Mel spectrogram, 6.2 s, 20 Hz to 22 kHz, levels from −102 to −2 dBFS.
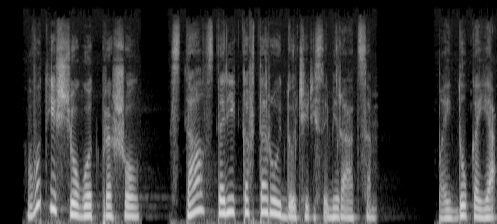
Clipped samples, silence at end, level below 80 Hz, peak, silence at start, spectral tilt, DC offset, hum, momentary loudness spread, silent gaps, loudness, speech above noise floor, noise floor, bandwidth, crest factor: under 0.1%; 0 s; -52 dBFS; -10 dBFS; 0.35 s; -6 dB/octave; under 0.1%; none; 13 LU; 5.26-5.41 s; -27 LUFS; 58 dB; -83 dBFS; 15.5 kHz; 16 dB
